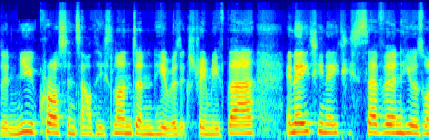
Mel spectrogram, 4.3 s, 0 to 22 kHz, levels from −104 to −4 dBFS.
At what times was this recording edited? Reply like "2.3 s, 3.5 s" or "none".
2.2 s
